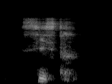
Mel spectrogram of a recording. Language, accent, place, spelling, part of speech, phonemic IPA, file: French, France, Lyon, cistre, noun, /sistʁ/, LL-Q150 (fra)-cistre.wav
- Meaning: cittern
